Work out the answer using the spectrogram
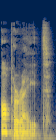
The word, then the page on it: operate: British English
